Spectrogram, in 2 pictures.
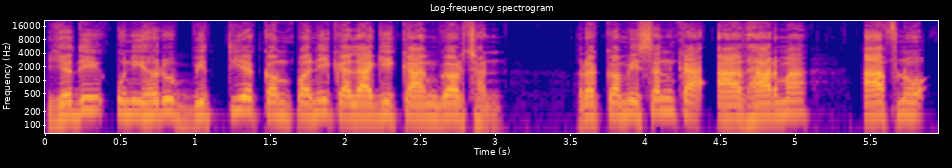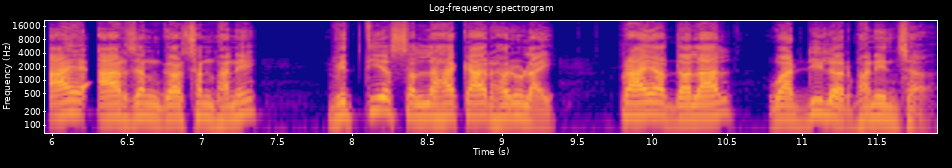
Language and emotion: Nepali, neutral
